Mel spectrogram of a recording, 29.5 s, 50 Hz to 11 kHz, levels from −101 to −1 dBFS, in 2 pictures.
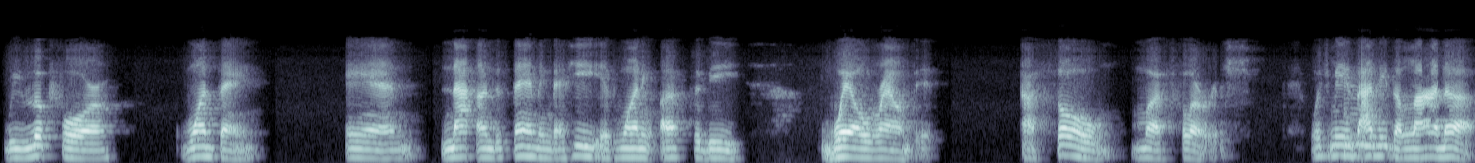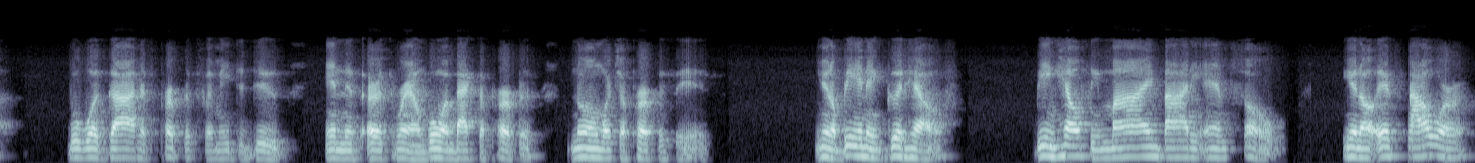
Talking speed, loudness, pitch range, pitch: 135 wpm, -20 LUFS, 120-145 Hz, 130 Hz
